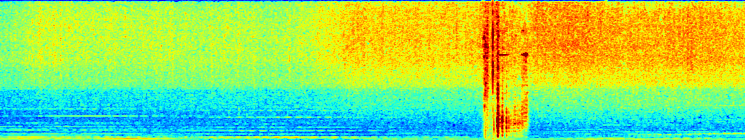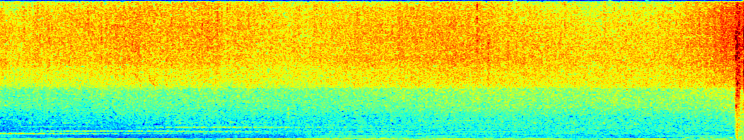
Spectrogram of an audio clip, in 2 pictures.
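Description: Soft, slow music plays throughout.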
